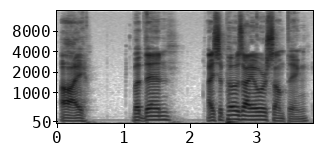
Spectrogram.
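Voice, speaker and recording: A man playing a male dark elf general, composed, commanding and formally courtly, in a fantasy audio drama. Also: fairly low pitch, expressive, a little slow, clear, resonant tone. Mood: measured, guarded.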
